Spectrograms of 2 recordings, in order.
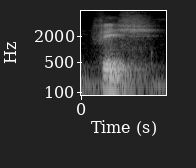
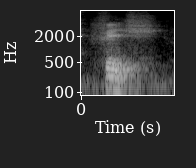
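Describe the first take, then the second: No difference in how they are said.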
